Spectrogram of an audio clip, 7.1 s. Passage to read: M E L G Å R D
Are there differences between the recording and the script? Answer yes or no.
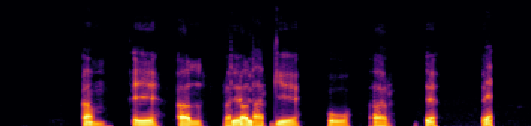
yes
